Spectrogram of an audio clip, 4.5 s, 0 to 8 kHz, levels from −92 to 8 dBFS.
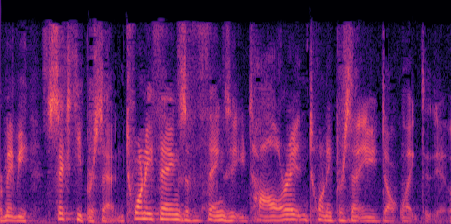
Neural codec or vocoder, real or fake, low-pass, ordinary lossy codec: none; real; 7.2 kHz; AAC, 32 kbps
